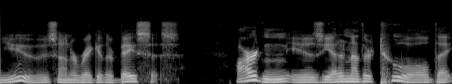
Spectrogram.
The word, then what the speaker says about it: AREDN: data network which is often pronounced arden based on the acronym made from its first letters arden provides a way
